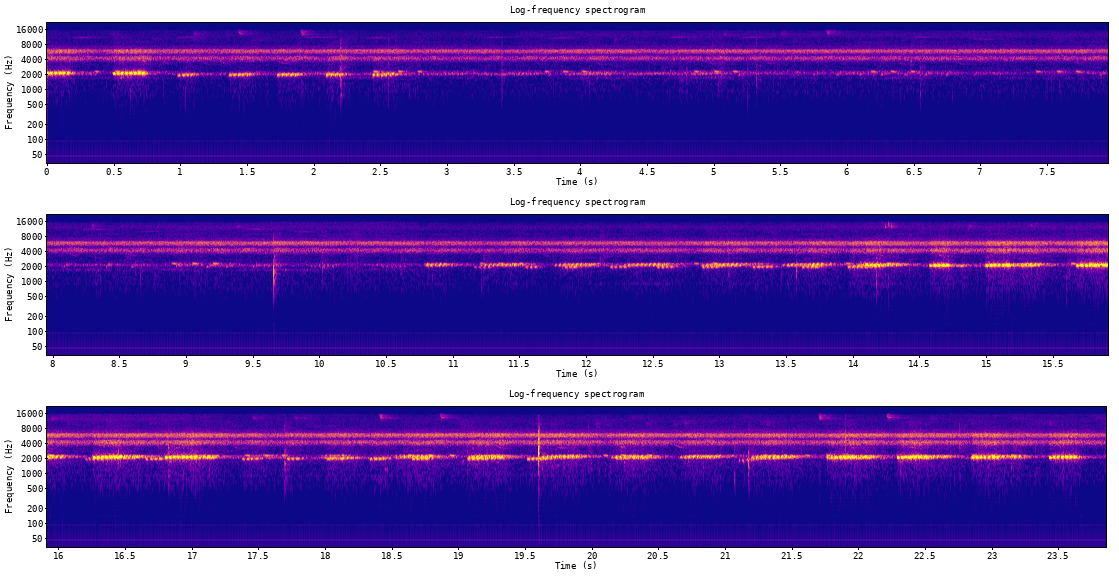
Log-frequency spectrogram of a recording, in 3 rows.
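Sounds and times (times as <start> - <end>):
crickets chirping at night in Africa: 0.0 - 23.8.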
